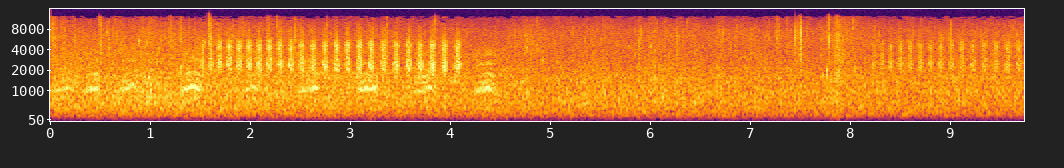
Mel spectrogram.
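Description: Crows calling: short repeated calls about twice a second, with a fast rattling call for a couple of seconds in the middle. The calls stop about halfway through, leaving a steady outdoor hiss.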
